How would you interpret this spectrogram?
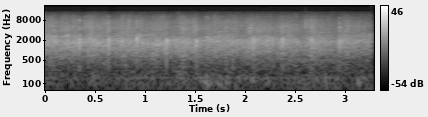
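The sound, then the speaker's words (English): Steady conference audience applause from many hands as a speaker is introduced, a dense, even crackle of clapping that holds at a fairly loud level throughout, with no voices standing out. “Just showing up gets you applause.”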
